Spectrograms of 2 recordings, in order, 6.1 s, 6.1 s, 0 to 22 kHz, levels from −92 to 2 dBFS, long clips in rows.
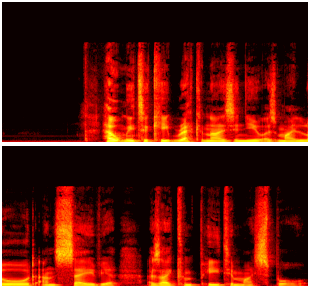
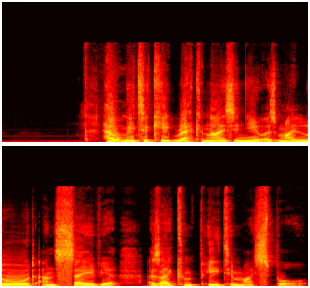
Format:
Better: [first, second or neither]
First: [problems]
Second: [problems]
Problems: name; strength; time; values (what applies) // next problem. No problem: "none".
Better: first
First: none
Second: distortion; heavy; 6 dB below the speech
